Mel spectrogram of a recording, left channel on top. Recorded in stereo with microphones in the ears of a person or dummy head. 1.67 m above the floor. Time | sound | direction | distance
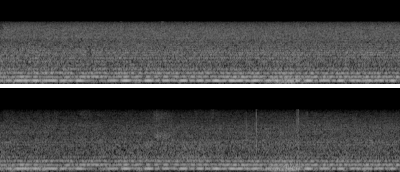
0.0 | a drone | 65° left (ahead or behind) | ?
